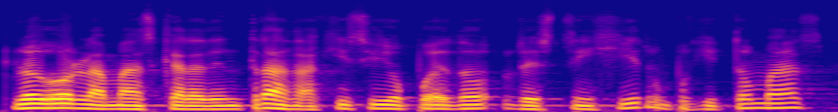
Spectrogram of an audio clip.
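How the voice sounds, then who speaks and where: A man walking through a computer program in a screen-recorded tutorial, talking his steps aloud in an unhurried way and often pausing on "entonces". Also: mid-range voice, gravelly, a little mellow. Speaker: software instructor.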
